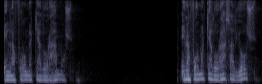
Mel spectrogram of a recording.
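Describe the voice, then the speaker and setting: Man, preacher, evangelical sermon, gravelly, husky, shouts and hushed asides, repetitive emphasis, church. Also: lowish voice, steady tone, unhurried.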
